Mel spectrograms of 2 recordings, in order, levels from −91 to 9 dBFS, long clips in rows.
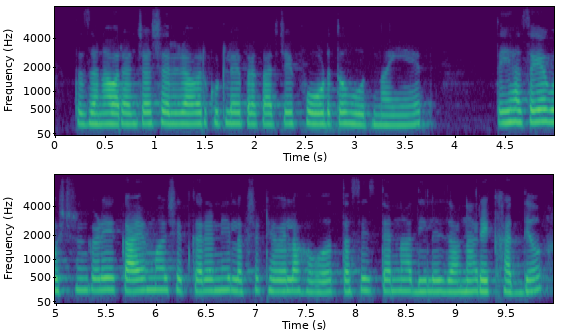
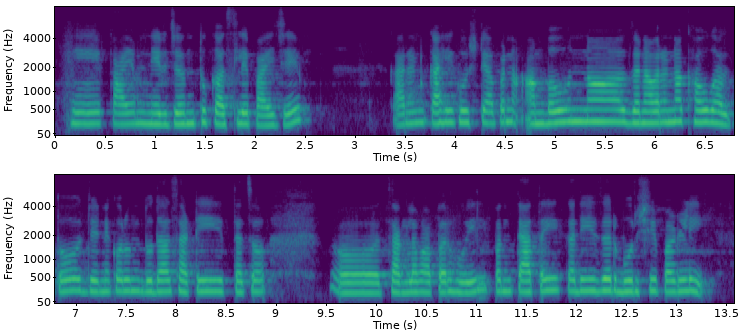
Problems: none marked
